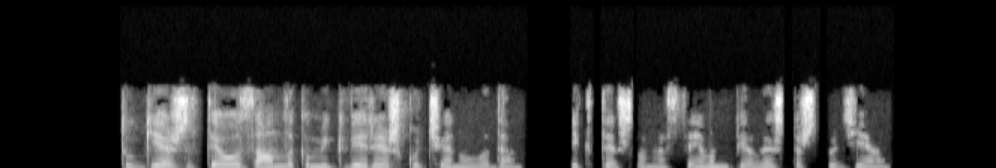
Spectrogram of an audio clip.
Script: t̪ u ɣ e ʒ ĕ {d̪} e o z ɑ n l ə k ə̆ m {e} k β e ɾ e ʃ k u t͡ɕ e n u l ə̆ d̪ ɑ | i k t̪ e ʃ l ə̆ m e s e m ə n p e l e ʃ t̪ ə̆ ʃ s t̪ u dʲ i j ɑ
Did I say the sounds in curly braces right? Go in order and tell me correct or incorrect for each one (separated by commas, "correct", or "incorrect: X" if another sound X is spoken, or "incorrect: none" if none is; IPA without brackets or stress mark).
incorrect: t̪, incorrect: i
